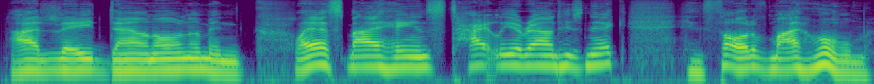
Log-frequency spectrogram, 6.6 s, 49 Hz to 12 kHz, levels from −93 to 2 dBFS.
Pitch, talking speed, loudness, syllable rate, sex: 135 Hz, 165 wpm, -16 LUFS, 3.6 syllables/s, male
